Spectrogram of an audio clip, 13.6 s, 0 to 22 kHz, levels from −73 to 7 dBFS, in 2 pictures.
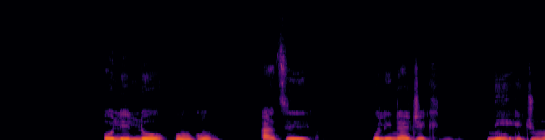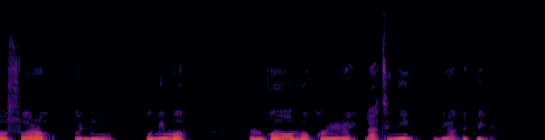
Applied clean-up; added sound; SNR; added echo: neural mask model DeepFilterNet 3.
